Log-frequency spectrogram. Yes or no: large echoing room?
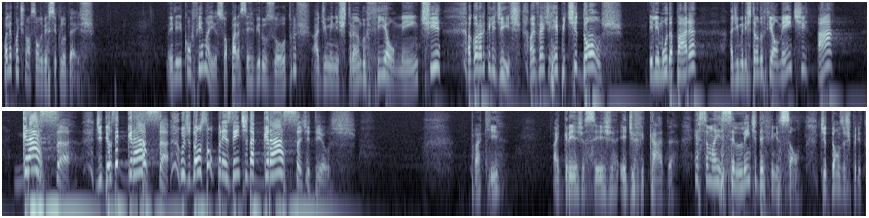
yes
